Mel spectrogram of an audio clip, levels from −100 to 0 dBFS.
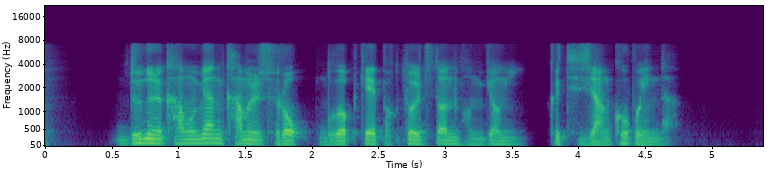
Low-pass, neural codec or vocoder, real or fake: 7.2 kHz; codec, 16 kHz, about 1 kbps, DyCAST, with the encoder's durations; fake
